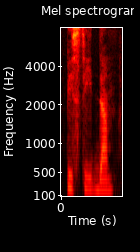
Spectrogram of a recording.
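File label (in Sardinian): "pistidda", female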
